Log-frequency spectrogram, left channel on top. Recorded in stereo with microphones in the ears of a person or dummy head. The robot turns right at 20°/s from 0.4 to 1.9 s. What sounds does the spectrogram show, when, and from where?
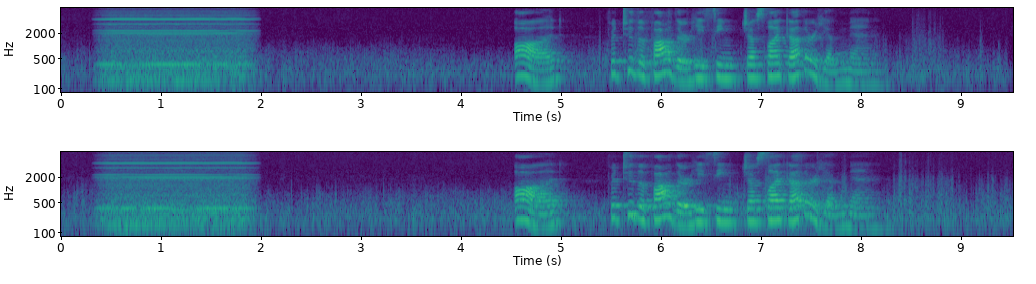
4.5 s a woman speaking: 25° left (ahead or behind), 0.7 m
